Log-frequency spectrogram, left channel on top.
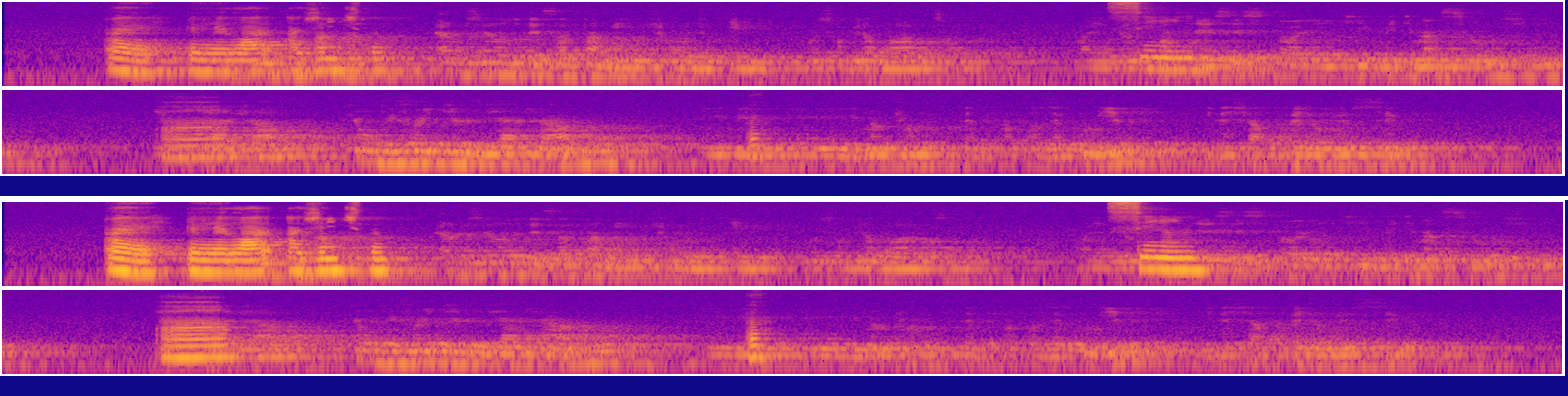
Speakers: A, on the right; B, on the left.
A: é, é,
B: Eu não
A: lá
B: sei exata,
A: a gente
B: eu,
A: também.
B: eu não sei exatamente onde que começou a virar um hábito, mas
A: Sim.
B: eu só sei essa história aí que meio que nasceu no sul. que
A: Ah,
B: eles viajavam. O que eu ouvi foi que eles viajavam e meio
A: ah,
B: que não tinham muito tempo para fazer comida e deixavam o feijão meio seco.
